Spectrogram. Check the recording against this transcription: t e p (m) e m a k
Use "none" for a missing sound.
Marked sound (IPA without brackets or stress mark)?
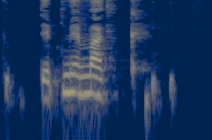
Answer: m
